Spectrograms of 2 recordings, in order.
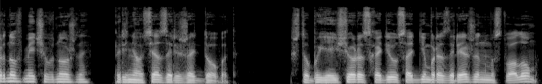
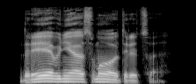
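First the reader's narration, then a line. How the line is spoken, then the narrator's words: Guilty grumbling bird. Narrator (Russian): Виновато проворчал птиц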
